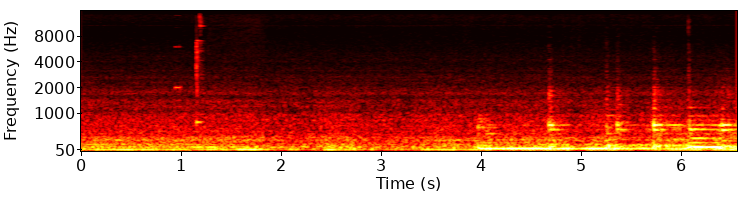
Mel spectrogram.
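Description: Honda Civic's infotainment system playing through the car's speakers: a short click about a second in as a video track is skipped, then music starts about four seconds in with a loud, steady deep bass drone.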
